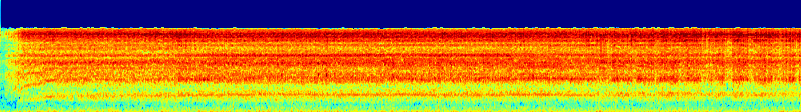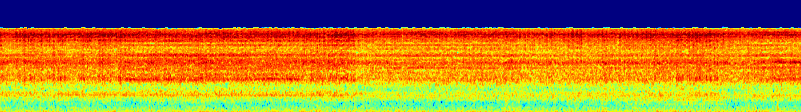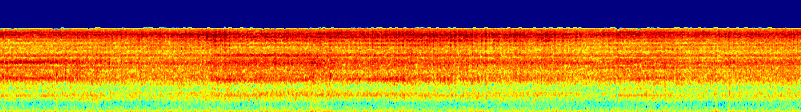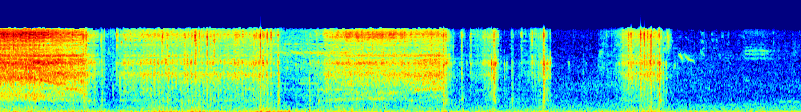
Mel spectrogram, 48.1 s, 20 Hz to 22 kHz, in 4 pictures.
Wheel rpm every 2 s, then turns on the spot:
50, 160, 160, 160, 170, 160, 170, 160, 160, 160, 160, 160, 160, 160, 160, 160, 160, 160, 140, 40, 30, 40, 10, 10.
38-40 46-48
